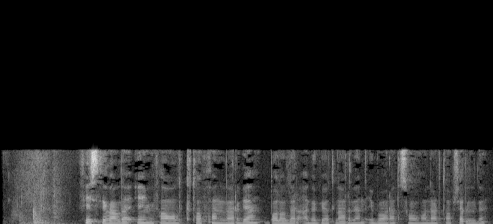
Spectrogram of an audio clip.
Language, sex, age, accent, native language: Uzbek, male, 19-29, Surxondaryo, Uzbek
